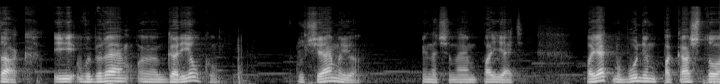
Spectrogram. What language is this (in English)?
Russian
